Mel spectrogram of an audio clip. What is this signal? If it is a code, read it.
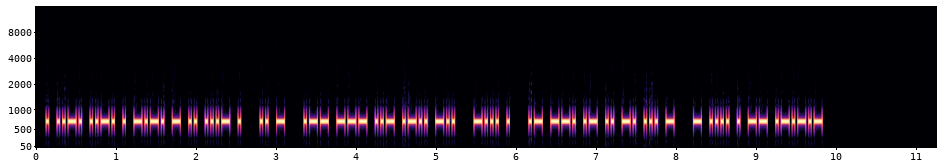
Morse code, heard as a keyed tone, about 34 wpm, 700 Hz. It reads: EFFECTIVE IT WOULD BE AGAINST THEM.
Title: Sentences from Top 1000 Words - Review Part 6 - 35wpm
